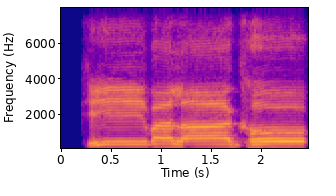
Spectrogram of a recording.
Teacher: घ यहाँ महाप्राण है।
